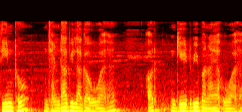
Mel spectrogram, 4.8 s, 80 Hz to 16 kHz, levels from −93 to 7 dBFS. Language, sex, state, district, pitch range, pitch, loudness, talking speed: Hindi, male, Chhattisgarh, Raipur, 105-130 Hz, 120 Hz, -15 LUFS, 160 wpm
